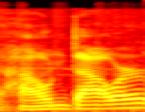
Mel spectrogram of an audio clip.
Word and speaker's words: Houndour: here uh is the hondur the doggy the fire doggy um I like that now David last time said he he always pronounced it houndour like hour I've always called it hound or just because I don't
